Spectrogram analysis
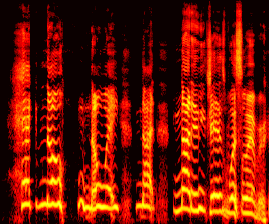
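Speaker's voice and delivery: a squealing high falsetto no, half laughing; mock high squeal. Answering a viewer about his camera in a high mock squeal. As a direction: squeak out a horrified comic refusal.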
